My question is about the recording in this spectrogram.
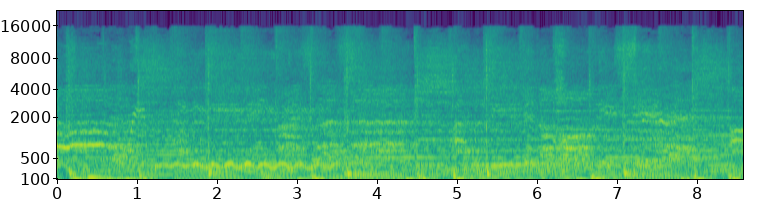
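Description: Live worship music: a woman's lead voice with a group of singers behind her, singing "I believe in God our Father, I believe in Christ the Son" over a band with a steady drum beat.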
